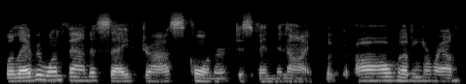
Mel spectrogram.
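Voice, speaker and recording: A woman with a husky voice reading a picture book aloud to young children, pausing for simple asides about the pictures. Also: low-pitched, mellow, no room sound, rough recording. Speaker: children's library storytime reader.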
